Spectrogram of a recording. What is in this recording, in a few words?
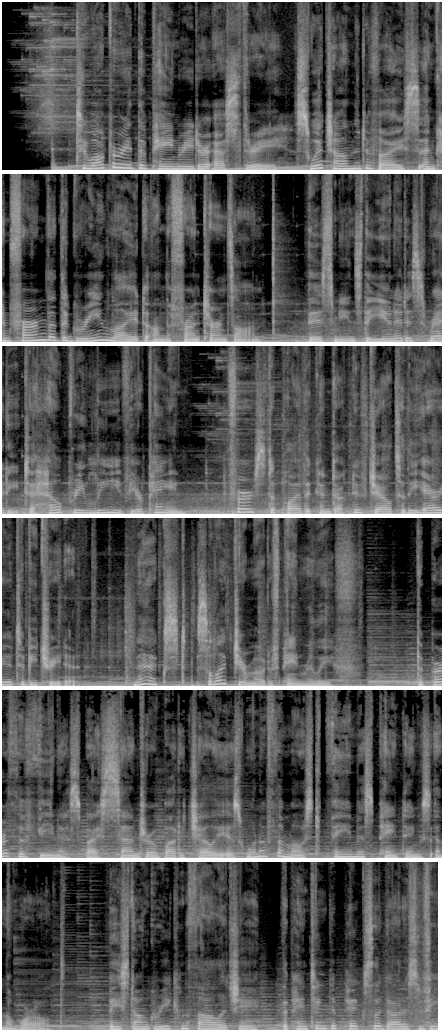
Narration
